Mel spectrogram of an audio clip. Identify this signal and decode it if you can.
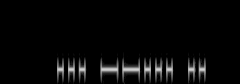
Morse code, heard as a keyed tone, about 22 wpm, 700 Hz. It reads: S7I
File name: practice / 22wpm / Three Letter-Number Combinations - 22wpm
